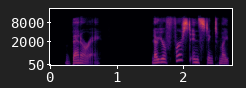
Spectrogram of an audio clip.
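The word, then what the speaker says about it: Benere: It's not spelled v e n e r e. It's spelled b e n e r e. Beneray.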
